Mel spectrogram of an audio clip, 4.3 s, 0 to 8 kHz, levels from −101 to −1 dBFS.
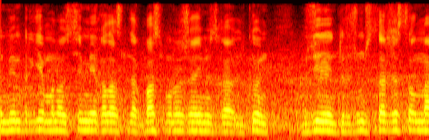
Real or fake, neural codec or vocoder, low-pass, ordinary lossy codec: real; none; 7.2 kHz; MP3, 64 kbps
